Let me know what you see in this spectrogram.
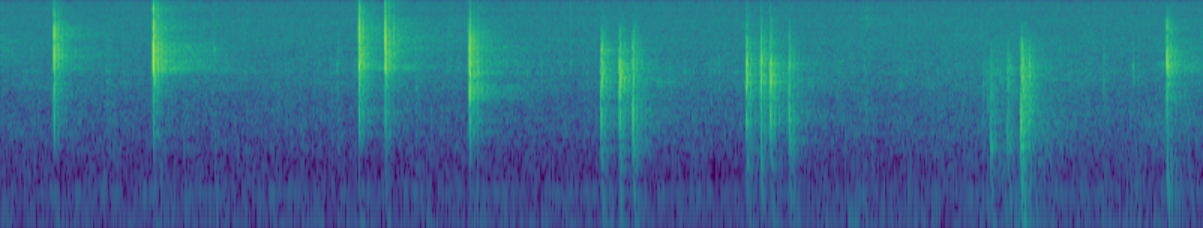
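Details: Compilation of neck and back joint cracking: sharp, brief pops and cracks, singly and in quick clusters, typical of harmless joint cracking.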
